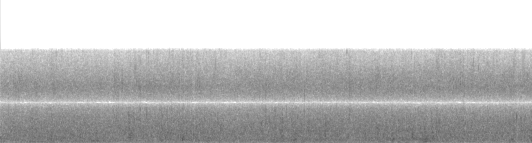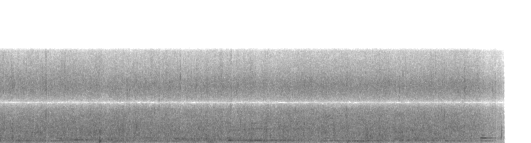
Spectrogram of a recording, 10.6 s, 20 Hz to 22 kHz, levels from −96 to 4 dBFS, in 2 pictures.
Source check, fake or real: real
